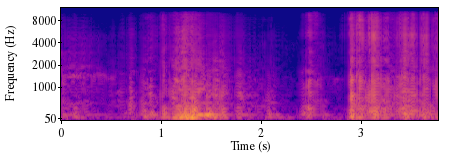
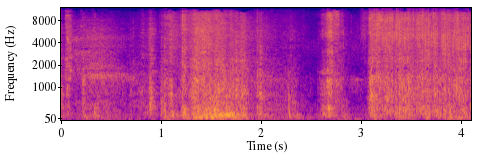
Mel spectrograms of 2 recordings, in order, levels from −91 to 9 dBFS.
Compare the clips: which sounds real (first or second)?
second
